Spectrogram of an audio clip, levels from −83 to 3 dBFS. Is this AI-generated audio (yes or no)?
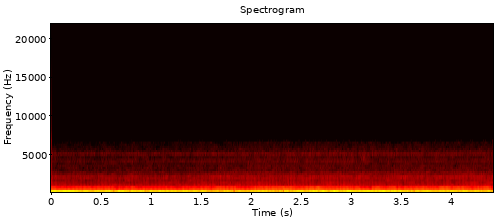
yes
